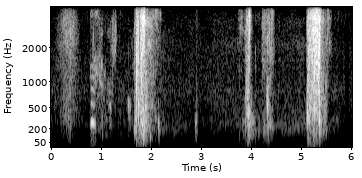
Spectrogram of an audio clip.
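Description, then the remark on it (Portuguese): Rummaging for a pen: a series of irregular rustles, clacks and scrapes as objects are shuffled around, with brief quiet gaps between the louder bursts. “É, deixa eu pegar uma caneta, só um minutinho, tá?”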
